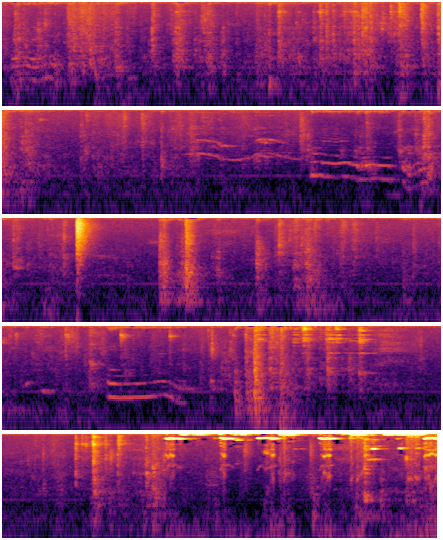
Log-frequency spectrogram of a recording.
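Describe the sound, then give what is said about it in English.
A squeaky wheel gives a couple of brief, wavering, high squeals over a busy, rustling background, with faint noise throughout. “That's a jolly squeaky wheel.”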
